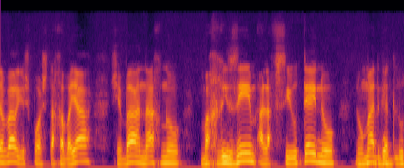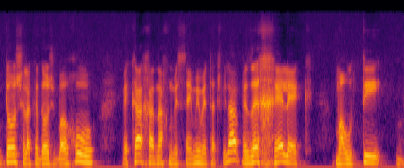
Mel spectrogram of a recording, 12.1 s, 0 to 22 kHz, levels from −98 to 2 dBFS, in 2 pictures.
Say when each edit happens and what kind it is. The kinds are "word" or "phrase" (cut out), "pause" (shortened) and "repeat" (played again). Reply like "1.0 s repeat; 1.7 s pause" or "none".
none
